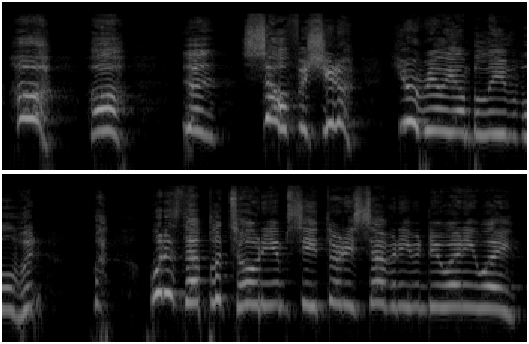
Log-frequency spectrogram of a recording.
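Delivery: squeaky sidekick, indignant and yelling; Morty impression. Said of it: "doing a Rick and Morty impression".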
